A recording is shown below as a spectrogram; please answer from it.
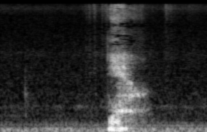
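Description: Near silence, broken about a second in by a man's single soft, breathy "yeah".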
